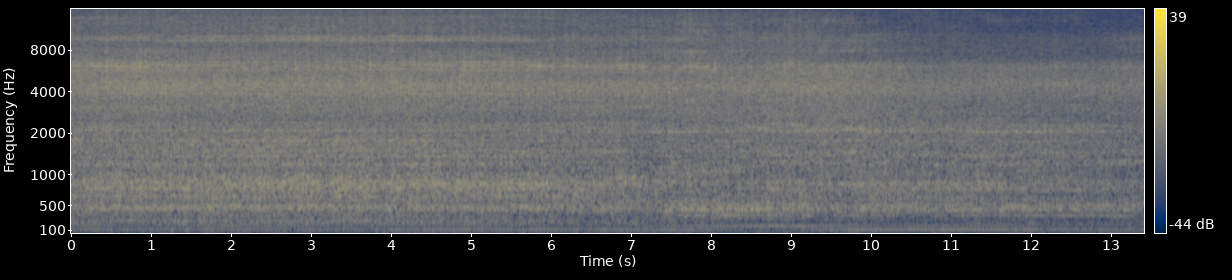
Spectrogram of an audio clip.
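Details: Circa-1952 Austin 6-cylinder petrol truck just revived after about 20 years standing: low even idle with steady rhythm, no ticking or misfire; normal idle, owner unsure of a slight miss, hears no burnt valve, found a lead pulled from the distributor cap.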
